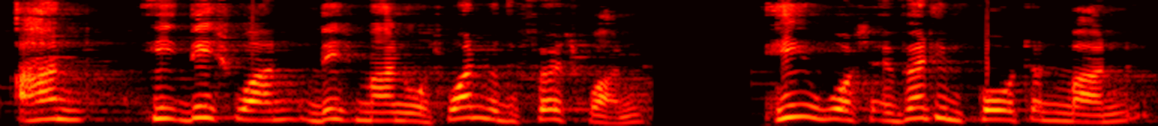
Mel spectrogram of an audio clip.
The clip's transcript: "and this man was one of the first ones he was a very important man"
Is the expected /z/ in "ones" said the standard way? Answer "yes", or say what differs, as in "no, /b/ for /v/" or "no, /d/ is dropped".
no, /z/ is dropped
